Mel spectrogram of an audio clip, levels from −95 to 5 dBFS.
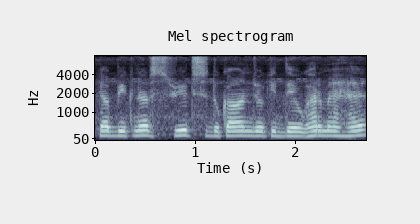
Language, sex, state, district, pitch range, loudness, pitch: Hindi, male, Jharkhand, Deoghar, 160-175 Hz, -16 LUFS, 165 Hz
